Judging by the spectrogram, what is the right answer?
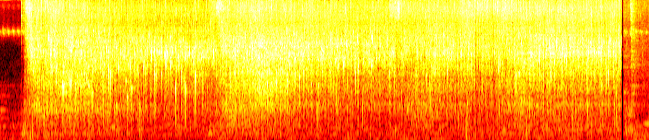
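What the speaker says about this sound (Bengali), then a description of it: "একে একে সমস্ত সবজিগুলো আমি ভেজে নেব।" Vegetables fry in mustard oil in a wok, a loud, steady broadband sizzle that holds for about twelve seconds before cutting off abruptly near the end.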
